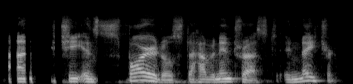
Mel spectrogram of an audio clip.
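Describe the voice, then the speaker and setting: Speaking with a Dublin accent, a man uses lively intonation at medium pitch and a moderate pace. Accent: Dublin Irish. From Ireland, North Dublin. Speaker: birdwatcher and author. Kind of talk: podcast interview.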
